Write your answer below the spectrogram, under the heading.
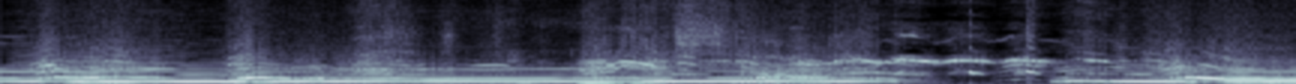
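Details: Siberian Husky adult dog teaching a puppy to howl, pet setting: one long steady howl held for about three seconds with a brief break, then rising again, while a second wavering, shifting voice overlaps beneath it.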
